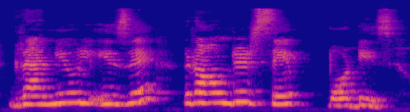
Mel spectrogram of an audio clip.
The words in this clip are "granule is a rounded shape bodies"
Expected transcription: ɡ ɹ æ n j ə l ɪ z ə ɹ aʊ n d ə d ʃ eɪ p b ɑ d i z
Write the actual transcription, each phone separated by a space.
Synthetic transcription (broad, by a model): ɡ ɹ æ n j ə l ɪ z ə ɹ aʊ n d ə d s eɪ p b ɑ d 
